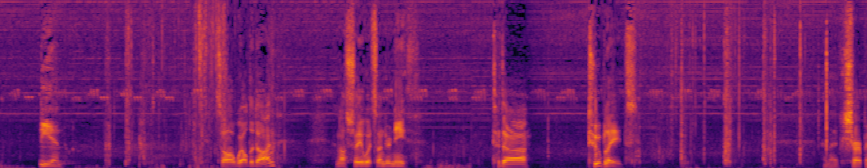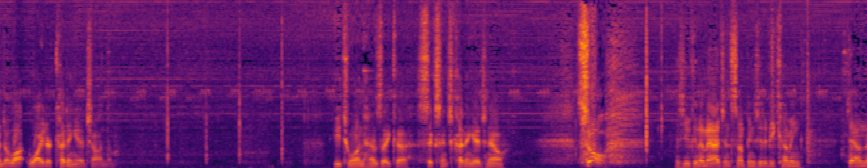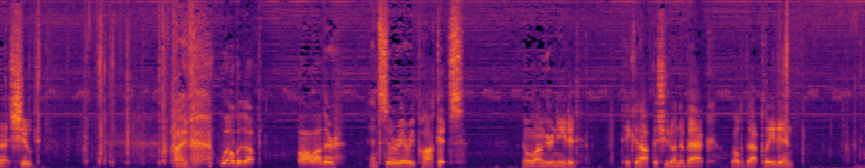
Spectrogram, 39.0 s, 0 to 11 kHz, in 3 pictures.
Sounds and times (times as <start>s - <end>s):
Speech: 0.6s - 1.0s, 3.2s - 4.3s, 5.0s - 6.4s, 7.4s - 8.0s, 8.8s - 9.6s, 12.3s - 14.8s, 18.0s - 20.6s, 21.7s - 22.3s, 23.1s - 25.1s, 25.7s - 26.6s, 28.6s - 33.0s, 33.8s - 38.0s.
